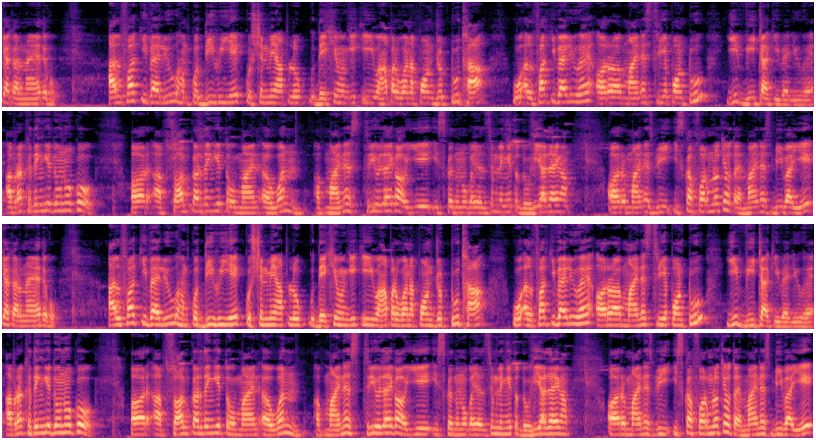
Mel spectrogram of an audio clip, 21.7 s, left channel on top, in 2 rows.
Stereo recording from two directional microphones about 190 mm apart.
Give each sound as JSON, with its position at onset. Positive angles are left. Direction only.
{"t": 0.0, "sound": "speech", "side_deg": -55}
